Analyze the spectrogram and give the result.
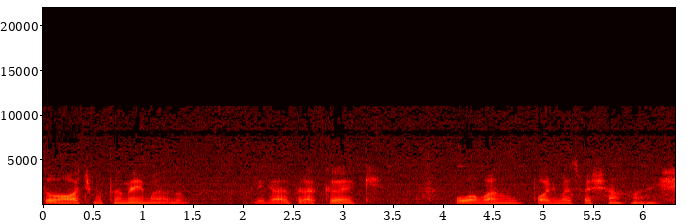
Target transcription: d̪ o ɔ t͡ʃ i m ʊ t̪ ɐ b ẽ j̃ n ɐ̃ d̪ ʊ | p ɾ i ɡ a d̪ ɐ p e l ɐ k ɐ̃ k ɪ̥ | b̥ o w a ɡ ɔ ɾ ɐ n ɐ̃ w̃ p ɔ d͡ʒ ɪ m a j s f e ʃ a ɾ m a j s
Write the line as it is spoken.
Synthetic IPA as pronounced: t̪ o ɔ t͡ʃ i m ʊ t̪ ɐ̃ b ẽ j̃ m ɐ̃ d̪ ʊ | b ɾ i ɡ a d̪ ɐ p e l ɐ k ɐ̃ k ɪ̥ | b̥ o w a ɡ ɔ ɾ ɐ n ɐ̃ w̃ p ɔ d͡ʒ ɪ m a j s f e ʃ a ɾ m a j s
